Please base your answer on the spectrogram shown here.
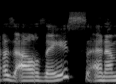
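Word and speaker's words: Alsace: know where the but the all sauce thing drives me nuts I'm like where's the U you guys it's not there it's Ela alas yes alas you were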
